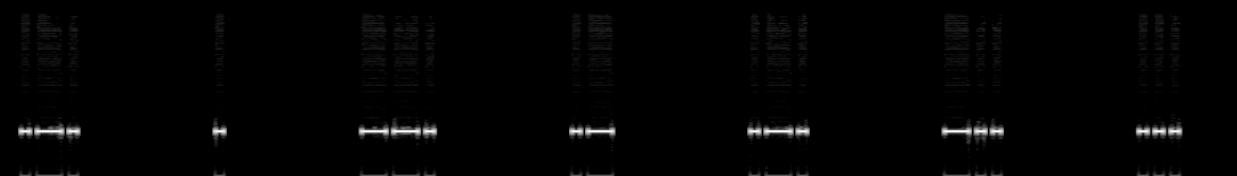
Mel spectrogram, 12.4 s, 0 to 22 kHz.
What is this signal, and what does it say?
Morse code, heard as a keyed tone, about 15 wpm, spaced as for 5 wpm, 1000 Hz. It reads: REGARDS
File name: qotdfiles / 5wpm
